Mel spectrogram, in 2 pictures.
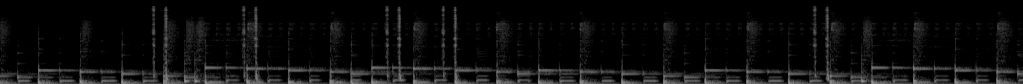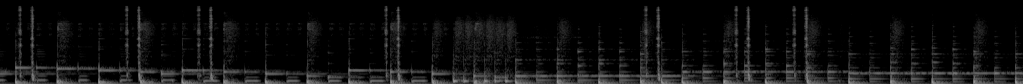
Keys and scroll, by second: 14.7 ctrl+z, 15.9 ctrl+g, 19.6 ctrl+a.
